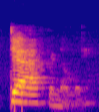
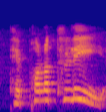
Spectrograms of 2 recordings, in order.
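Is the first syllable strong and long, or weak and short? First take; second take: strong and long; weak and short. First: The first syllable is strong and long. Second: The first syllable is weak and short. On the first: The speaker calls it right. "대에다가 소리를 힘을 빡 하고 주고 길게 가셔야 돼요" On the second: The speaker calls it wrong. "아니고"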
